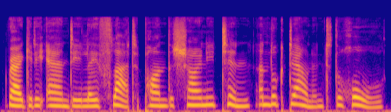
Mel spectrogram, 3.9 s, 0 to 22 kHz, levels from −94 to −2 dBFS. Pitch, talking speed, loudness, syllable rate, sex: 235 Hz, 215 wpm, -19 LUFS, 5.8 syllables/s, female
